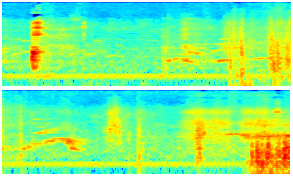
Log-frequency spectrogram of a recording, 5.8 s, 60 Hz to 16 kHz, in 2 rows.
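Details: A mother's hiccup: one abrupt, sharp hiccup, followed by her 21-month-old daughter's babbling and laughter at the end of the day, with some background noise.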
